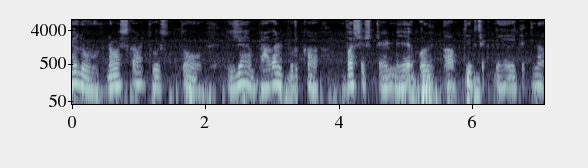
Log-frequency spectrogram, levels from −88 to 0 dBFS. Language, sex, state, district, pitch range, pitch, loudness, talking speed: Hindi, male, Bihar, Bhagalpur, 110-130 Hz, 115 Hz, -29 LUFS, 135 wpm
